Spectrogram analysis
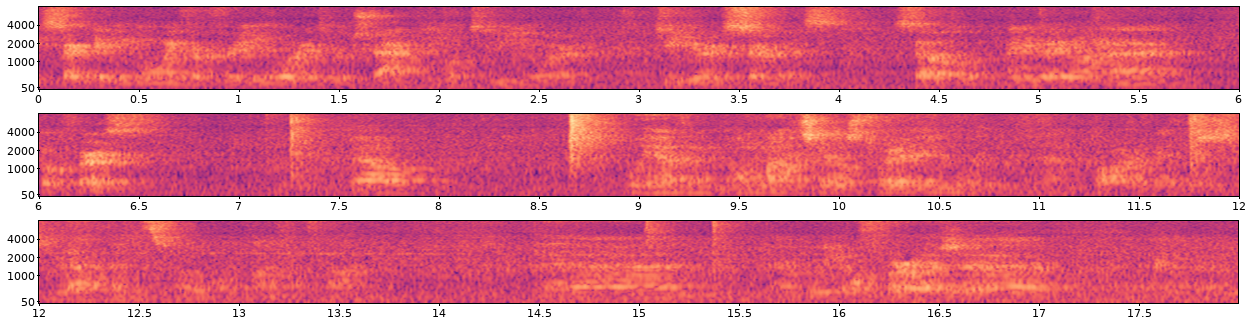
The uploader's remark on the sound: Live Workshop Inside The Entrepreneur House. This is an actual recording of a workshop at The Entrepreneur House ~ Chiang Mai.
